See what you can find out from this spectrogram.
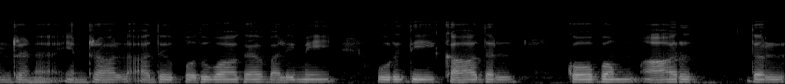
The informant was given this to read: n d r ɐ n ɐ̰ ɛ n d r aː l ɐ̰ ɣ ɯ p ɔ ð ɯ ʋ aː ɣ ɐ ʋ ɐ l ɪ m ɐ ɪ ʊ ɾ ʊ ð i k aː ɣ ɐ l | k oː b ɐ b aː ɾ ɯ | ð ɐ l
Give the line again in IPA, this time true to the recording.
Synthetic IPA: n d r ɐ n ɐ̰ ɛ n d r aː l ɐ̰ ð ɯ p ɔ ð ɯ ʋ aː ɣ ɐ ʋ ɐ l ɪ m ɐ ɪ ʊ ɾ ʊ ð i k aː ð ɐ l | k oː b ɐ m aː ɾ ɯ | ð ɐ l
